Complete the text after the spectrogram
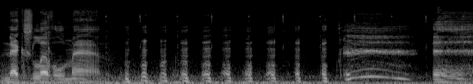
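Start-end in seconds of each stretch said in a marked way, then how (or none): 1.1-4.3 a long high laugh, softer and fading. Real, not acted. Boasting he is a next level man: long high laugh.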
